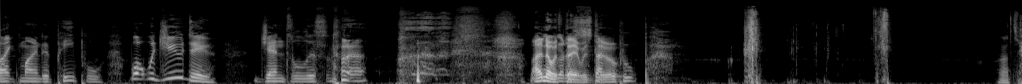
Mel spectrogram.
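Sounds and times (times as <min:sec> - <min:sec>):
speech: 0:00.0 - 0:04.4, 0:05.3 - 0:06.7, 0:10.0 - 0:10.2
large thick laminated cards handled, rustling and scraping: 0:07.4 - 0:09.0.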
